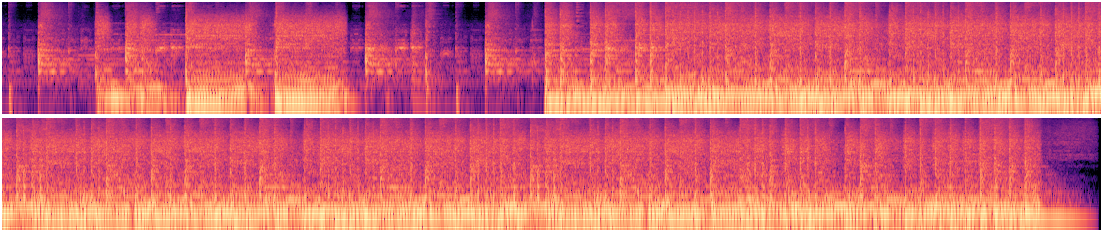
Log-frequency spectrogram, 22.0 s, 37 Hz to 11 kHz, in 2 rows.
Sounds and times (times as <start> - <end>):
Dance music: 0.0 - 21.9.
